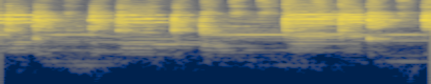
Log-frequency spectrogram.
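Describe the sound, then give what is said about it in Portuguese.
An incoming Instagram call rings on a phone as many short, bright electronic tone pulses in a quick repeating melodic pattern, fairly loud and alone. “Eu não sei como é que as pessoas conseguem ligar pra gente do Instagram. Pessoas, não liguem para mim essa hora, por favor.”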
